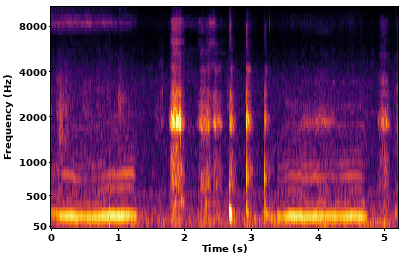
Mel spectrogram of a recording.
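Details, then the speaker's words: Tired cat sleeping: long, low, humming snores with brief snorts and rustling between them; cat snoring. "Papa Cimot ngorok, Guys. Tidurnya"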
